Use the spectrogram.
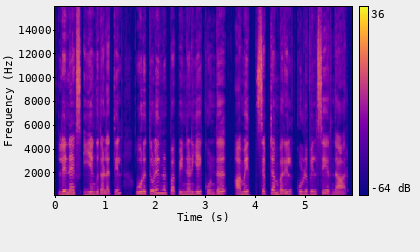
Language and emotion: Tamil, neutral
